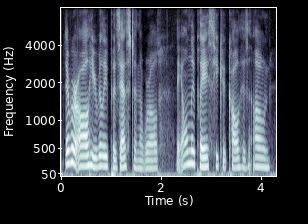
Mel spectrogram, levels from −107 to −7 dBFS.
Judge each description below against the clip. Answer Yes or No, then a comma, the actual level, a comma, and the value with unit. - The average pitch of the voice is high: No, medium, 170 Hz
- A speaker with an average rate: No, fast, 235 wpm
